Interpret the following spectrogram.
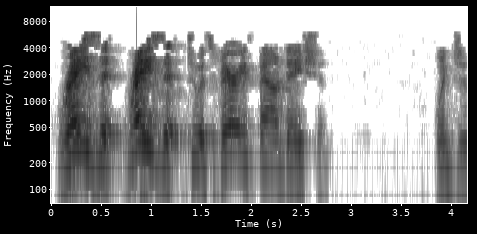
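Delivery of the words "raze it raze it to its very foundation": louder, higher cry of raze it; loud mock battle cry; hostile shout. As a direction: call for destruction like a jeering enemy. Quoting Edomites' cry against Jerusalem.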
